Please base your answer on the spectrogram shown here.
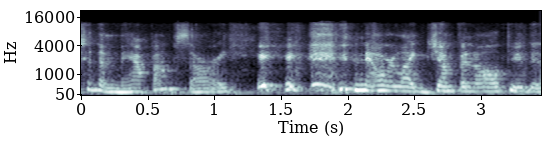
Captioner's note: laughs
